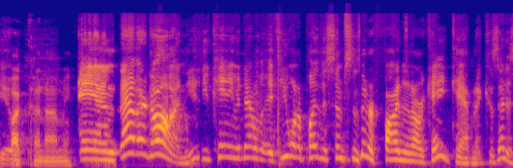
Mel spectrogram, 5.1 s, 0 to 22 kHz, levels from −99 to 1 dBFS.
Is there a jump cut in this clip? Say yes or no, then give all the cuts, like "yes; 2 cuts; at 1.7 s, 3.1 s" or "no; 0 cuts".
yes; 2 cuts; at 2.0 s, 3.6 s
